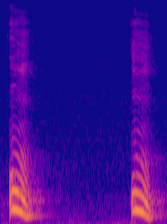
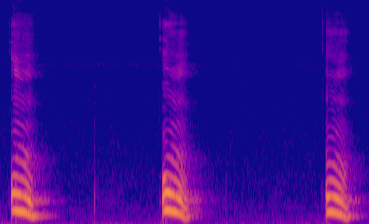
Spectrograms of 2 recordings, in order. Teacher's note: It's like O, but nasal and the tongue at the back of your mouth.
